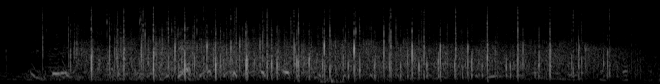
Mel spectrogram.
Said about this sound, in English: You didn't clap well.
